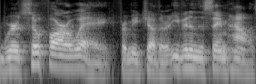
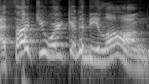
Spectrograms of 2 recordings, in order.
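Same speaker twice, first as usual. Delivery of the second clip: high, piping, very high-pitched voice; 4 dB louder than usual. Guessing what a wife says about a declined call: imitating Jane. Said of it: "I don't know why she talks like that".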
